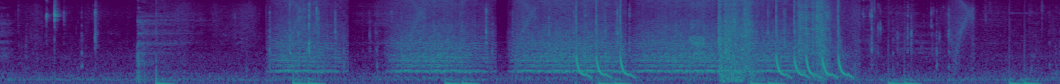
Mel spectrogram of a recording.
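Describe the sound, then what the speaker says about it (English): Buzzing bees in an Amiga video game drone in repeated electronic swells among game effects and clicks, fairly faint under the game's soundtrack. "Those bees are annoying."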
